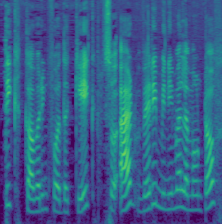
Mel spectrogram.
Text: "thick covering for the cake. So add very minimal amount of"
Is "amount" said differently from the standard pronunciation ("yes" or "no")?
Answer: no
